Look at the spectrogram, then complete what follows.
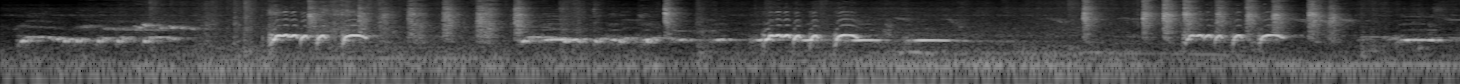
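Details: Prolific local zebra dove singing in a round, crystal voice, kept as a lure and master for other birds: quick stuttered cooing phrases repeat about every two seconds, with flapping or rustling bursts and distant chirps between them.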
